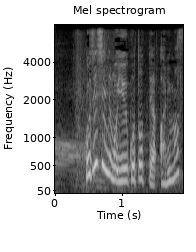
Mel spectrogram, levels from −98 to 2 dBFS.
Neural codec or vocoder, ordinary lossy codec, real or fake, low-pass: none; none; real; 7.2 kHz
